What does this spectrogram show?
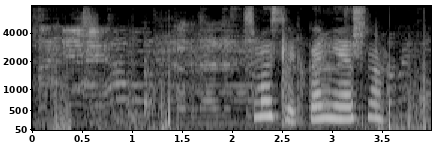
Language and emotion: Russian, neutral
